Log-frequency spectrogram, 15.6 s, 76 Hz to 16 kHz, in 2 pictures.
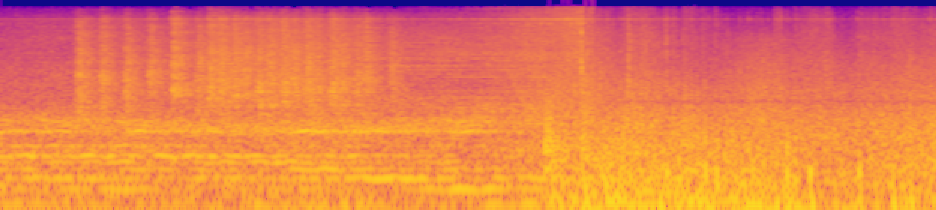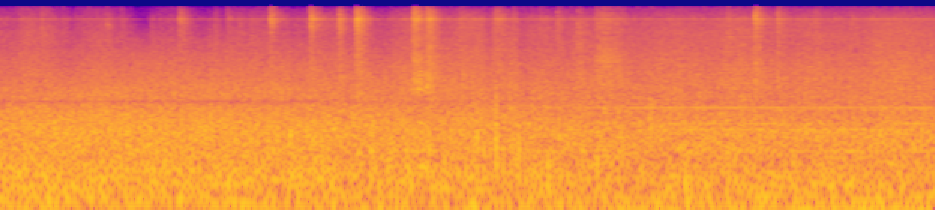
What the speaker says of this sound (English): That blast fractured 100 tons of rock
